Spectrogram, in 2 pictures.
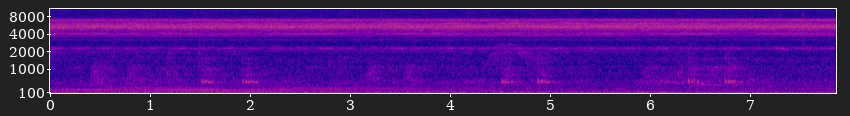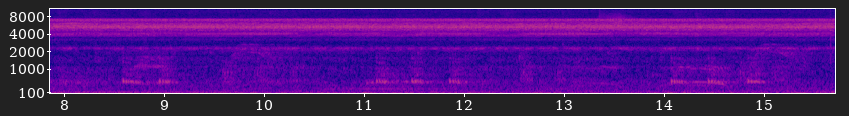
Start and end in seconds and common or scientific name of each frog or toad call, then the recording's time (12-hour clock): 0.4	7.0	Usina tree frog
7.9	15.5	Usina tree frog
7:30pm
